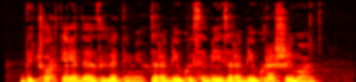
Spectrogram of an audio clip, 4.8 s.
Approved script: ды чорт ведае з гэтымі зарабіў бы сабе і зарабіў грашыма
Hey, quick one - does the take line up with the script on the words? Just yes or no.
yes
